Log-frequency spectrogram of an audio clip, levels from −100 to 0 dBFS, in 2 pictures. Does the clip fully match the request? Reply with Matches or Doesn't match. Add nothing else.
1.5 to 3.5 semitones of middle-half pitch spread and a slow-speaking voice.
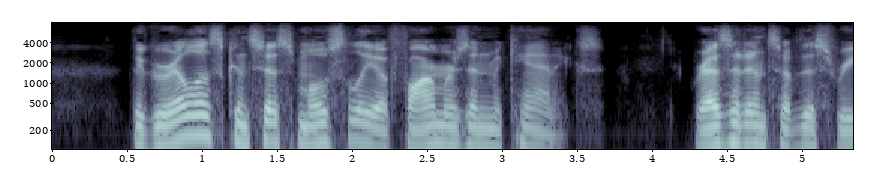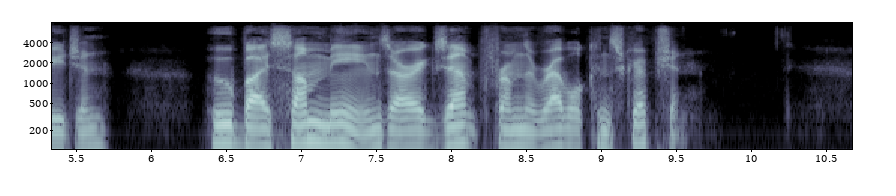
Matches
